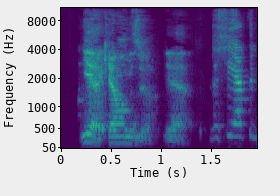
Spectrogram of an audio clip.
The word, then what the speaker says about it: Kalamazoo: So Mike in Michigan, does the woman gotta be in how you say it, Kalamazoo? Yeah, Kalamazoo.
